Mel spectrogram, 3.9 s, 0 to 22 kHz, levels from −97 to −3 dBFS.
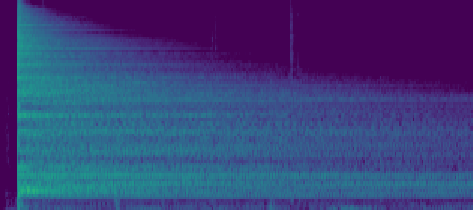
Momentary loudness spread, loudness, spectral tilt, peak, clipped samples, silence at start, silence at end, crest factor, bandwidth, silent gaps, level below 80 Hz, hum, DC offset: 24 LU; -40 LUFS; 0 dB/octave; -10 dBFS; under 0.1%; 0.15 s; 0 s; 34 dB; over 20 kHz; none; -74 dBFS; none; under 0.1%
